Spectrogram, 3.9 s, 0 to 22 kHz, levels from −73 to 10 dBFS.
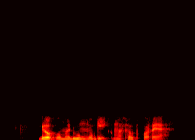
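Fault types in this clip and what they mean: AMR bit errors, from 1.66 to 2.08 s: over this stretch of speech, a heavy share of the less protected bits in a run of 20 ms AMR frames arrived corrupted while each frame still passed its integrity check. The excitation pulses were placed wrongly and the fine pitch, gain and spectral values decoded off-target, so the voice keeps roughly its level and pitch but goes hoarse, scratchy and gargly, standing out against the lightly coded narrowband sound on either side.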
